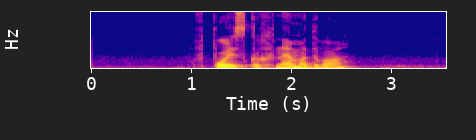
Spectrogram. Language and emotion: Russian, neutral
